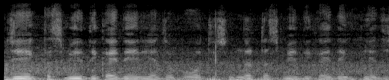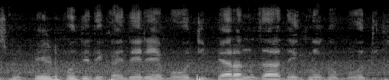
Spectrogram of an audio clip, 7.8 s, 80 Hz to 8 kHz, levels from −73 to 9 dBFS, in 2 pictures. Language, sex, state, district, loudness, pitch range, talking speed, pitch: Hindi, male, Rajasthan, Bikaner, -21 LUFS, 130-140 Hz, 230 wpm, 135 Hz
